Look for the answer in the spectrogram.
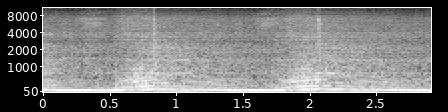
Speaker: On a un véhicule qui tourne très très bien. Au niveau de sa montée en régime, donc une montée en régime vraiment stable.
